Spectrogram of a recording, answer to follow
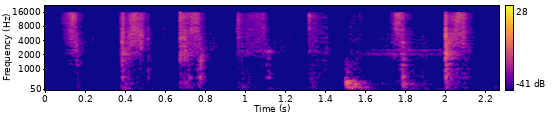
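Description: Tarot cards being handled: a quick series of short, soft rustling strokes as cards slide against one another under a hand.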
